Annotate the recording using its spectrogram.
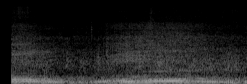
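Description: Engine of a first-generation Honda CR-V (RD1), a 2.0-litre four-cylinder, revving as the SUV spins its wheels in circles on snow. The revs dip about half a second in, climb through the second half, then fall away at the end.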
